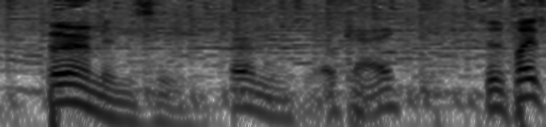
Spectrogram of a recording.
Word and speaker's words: Bermondsey: I found out that we were saying it wrong. We would say Bermondsey, and they say it's Bermondsey. Bermondsey.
